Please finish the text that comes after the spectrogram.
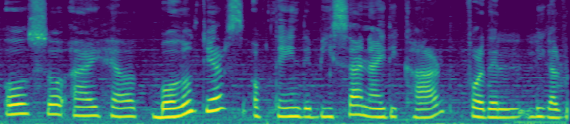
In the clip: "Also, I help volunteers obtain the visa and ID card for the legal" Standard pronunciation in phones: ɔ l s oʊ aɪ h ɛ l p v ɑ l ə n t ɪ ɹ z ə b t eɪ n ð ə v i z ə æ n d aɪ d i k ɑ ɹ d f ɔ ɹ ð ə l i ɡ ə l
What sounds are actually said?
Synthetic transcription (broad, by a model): ɔ l s oʊ aɪ h ɛ l p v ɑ l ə n t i ɹ s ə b t eɪ n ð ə b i s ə n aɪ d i k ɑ ɹ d f ɔ ɹ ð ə l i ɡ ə l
